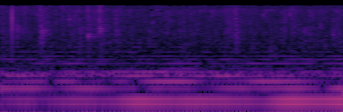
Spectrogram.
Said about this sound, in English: as the rain trickles down the windows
